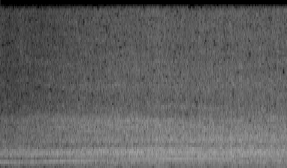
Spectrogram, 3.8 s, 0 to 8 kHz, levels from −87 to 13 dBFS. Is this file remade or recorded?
recorded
